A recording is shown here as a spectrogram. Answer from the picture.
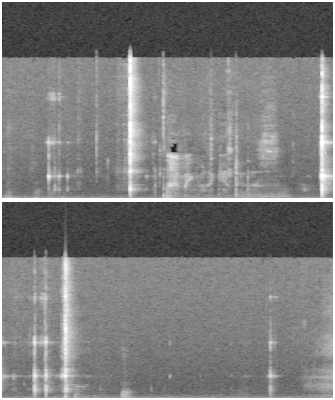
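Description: A lighter being clicked to light a candle inside a ribbed glass jar held close to the microphone, with sharp clicks and small glassy clinks scattered through; the loudest come about one and a half, four and five seconds in.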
